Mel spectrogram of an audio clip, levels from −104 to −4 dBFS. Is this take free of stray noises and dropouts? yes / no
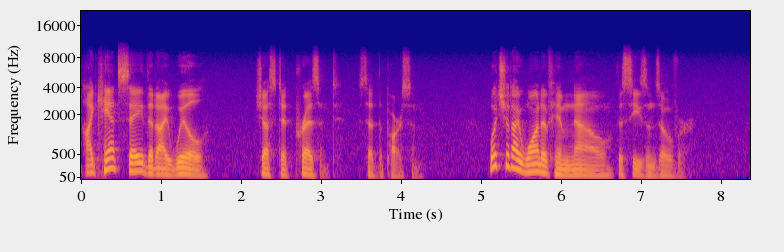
yes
